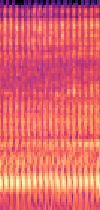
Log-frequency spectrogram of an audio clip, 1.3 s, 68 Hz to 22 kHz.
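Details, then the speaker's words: 2015 Yamaha R3 twin engine, warmed up: quick, even, steady putter of about eleven pulses a second; idles around 1,500 rpm against roughly 1,400 read online, so idle speed is slightly high. "It idles at like 1,500. Yeah, I read online it says like 1,400."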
